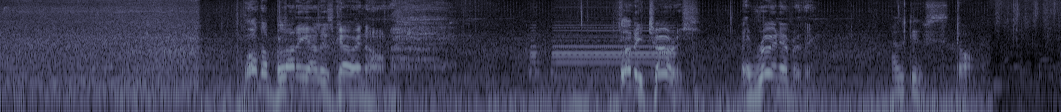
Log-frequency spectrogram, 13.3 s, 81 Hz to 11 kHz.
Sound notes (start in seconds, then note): 0.1 engine rumbling; 4.8 sighs; 6.5 horn honking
